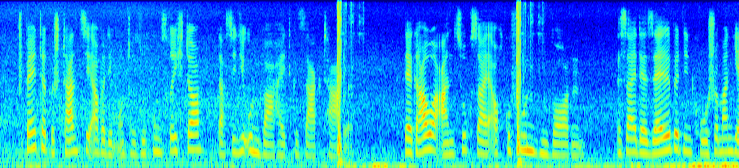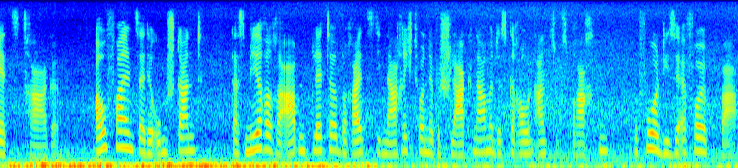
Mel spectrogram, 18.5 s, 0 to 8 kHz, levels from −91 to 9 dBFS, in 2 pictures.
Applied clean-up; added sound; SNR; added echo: none; Shatter + Rain; -2 dB; none.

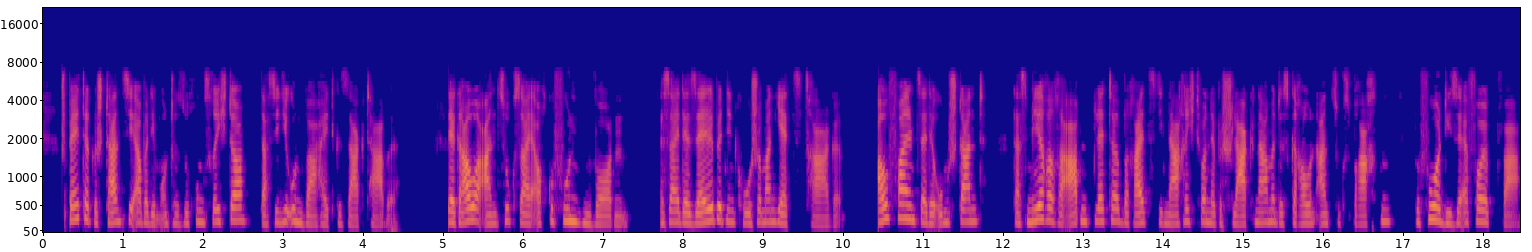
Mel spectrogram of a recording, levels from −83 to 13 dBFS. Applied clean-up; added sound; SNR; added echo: none; none; none; none.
